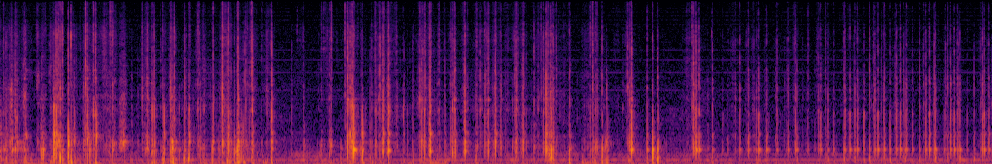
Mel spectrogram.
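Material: Cardboard.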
